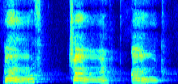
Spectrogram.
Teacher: अनुनासिक मतलब चंद्रबिंदु और इसका उच्चारण करते समय हमें नाक और गले दोनों की सहायता लेनी पड़ती है।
